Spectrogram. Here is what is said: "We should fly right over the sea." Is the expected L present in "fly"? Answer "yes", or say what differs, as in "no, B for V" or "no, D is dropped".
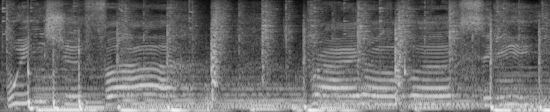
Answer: no, L is dropped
